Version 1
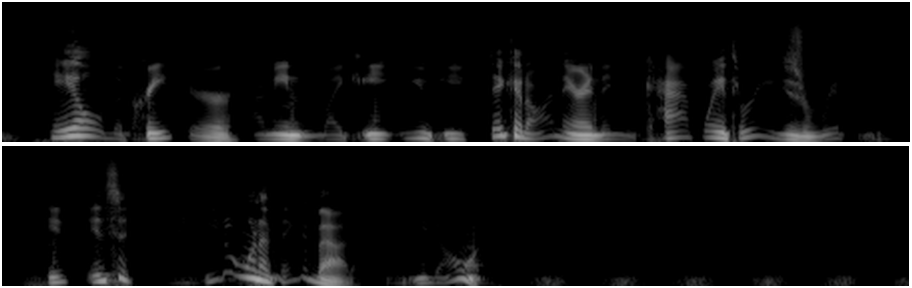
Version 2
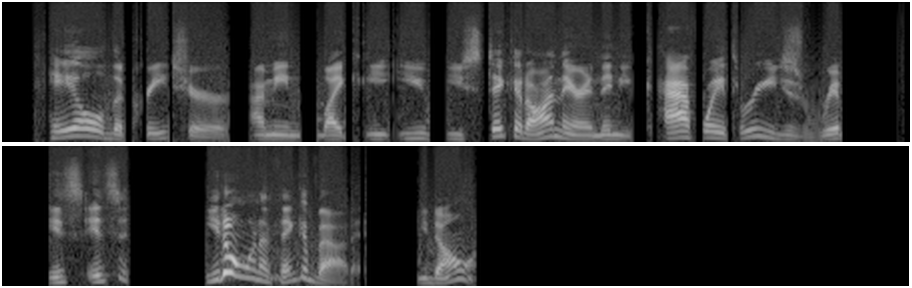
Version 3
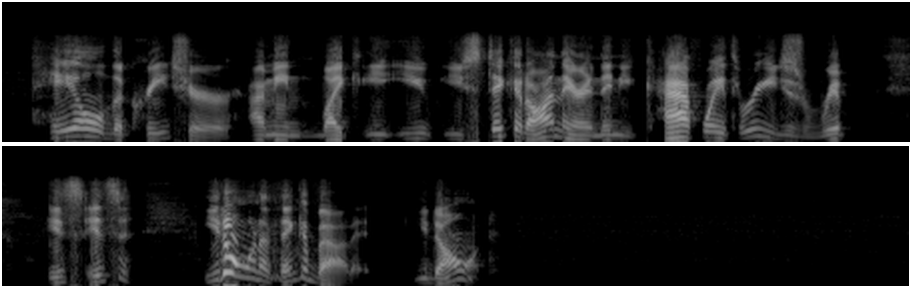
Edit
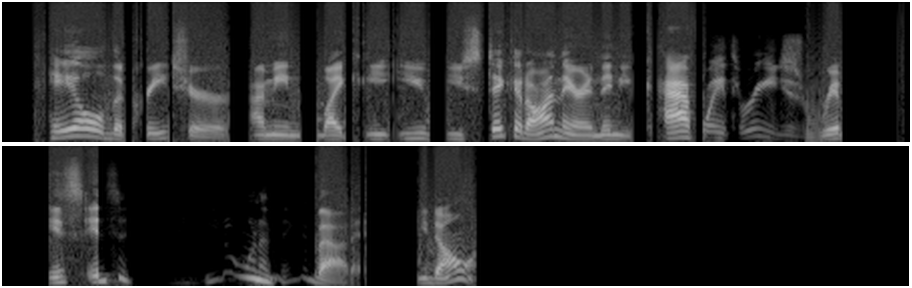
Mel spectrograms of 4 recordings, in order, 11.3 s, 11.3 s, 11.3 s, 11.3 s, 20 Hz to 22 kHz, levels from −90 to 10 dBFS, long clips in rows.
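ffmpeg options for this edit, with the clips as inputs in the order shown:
ffmpeg -i take0.wav -i take1.wav -i take2.wav -filter_complex "[1:a]asplit=3[link_01][link_02][link_03];[link_01]atrim=end=4.392[link_04];[2:a]atrim=start=4.388:end=5.022[link_05];[link_02]atrim=start=5.018:end=6.272[link_06];[0:a]atrim=start=6.268:end=7.632[link_07];[link_03]atrim=start=7.628[link_08];[link_04][link_05]acrossfade=duration=0.004:curve1=hsin:curve2=hsin[link_09];[link_09][link_06]acrossfade=duration=0.004:curve1=hsin:curve2=hsin[link_10];[link_10][link_07]acrossfade=duration=0.004:curve1=hsin:curve2=hsin[link_11];[link_11][link_08]acrossfade=duration=0.004:curve1=hsin:curve2=hsin" out.wav

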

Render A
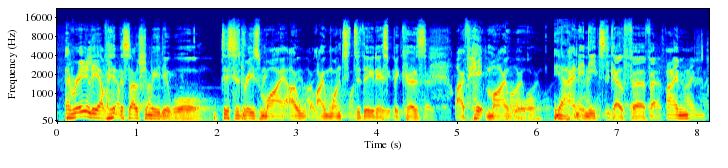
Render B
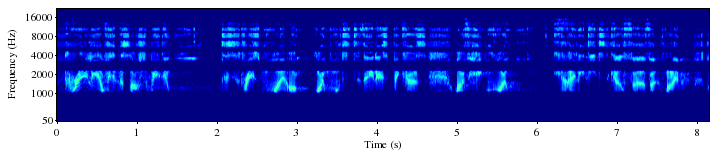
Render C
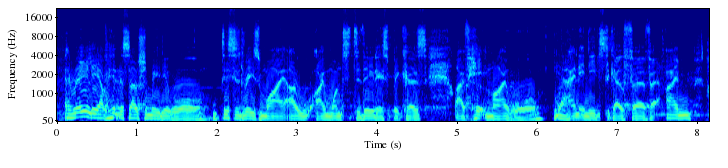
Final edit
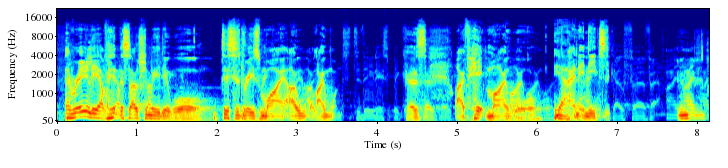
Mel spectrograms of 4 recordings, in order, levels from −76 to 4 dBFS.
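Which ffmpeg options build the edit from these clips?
ffmpeg -i take0.wav -i take1.wav -i take2.wav -filter_complex "[2:a]asplit=2[link_01][link_02];[0:a]asplit=3[link_03][link_04][link_05];[link_03]atrim=end=3.49,asetpts=PTS-STARTPTS[link_06];[link_01]atrim=start=3.33:end=4.49,asetpts=PTS-STARTPTS[link_07];[link_04]atrim=start=4.33:end=6.92,asetpts=PTS-STARTPTS[link_08];[link_02]atrim=start=6.86:end=7.81,asetpts=PTS-STARTPTS[link_09];[link_05]atrim=start=7.75,asetpts=PTS-STARTPTS[link_10];[link_06][link_07]acrossfade=duration=0.16:curve1=tri:curve2=tri[link_11];[link_11][link_08]acrossfade=duration=0.16:curve1=tri:curve2=tri[link_12];[link_12][link_09]acrossfade=duration=0.06:curve1=tri:curve2=tri[link_13];[link_13][link_10]acrossfade=duration=0.06:curve1=tri:curve2=tri" out.wav

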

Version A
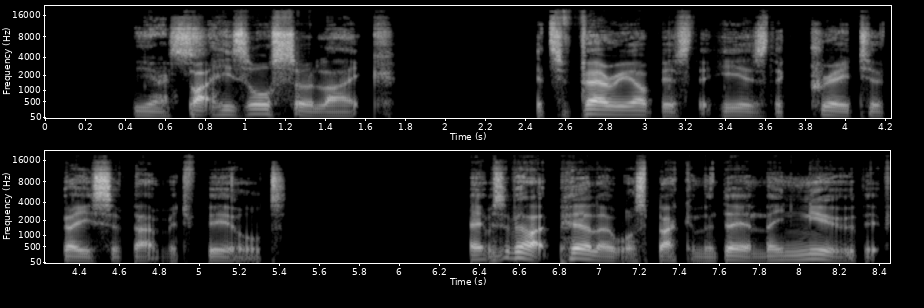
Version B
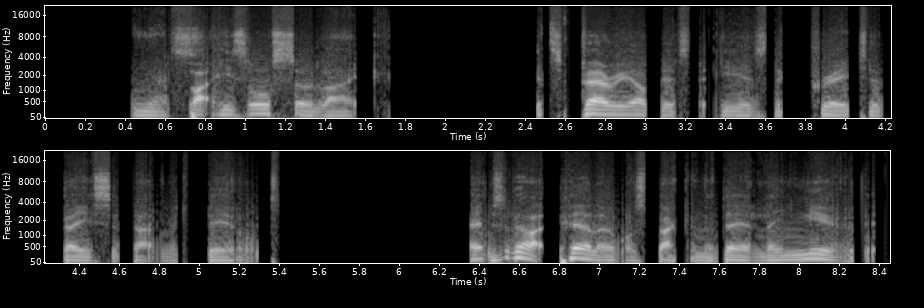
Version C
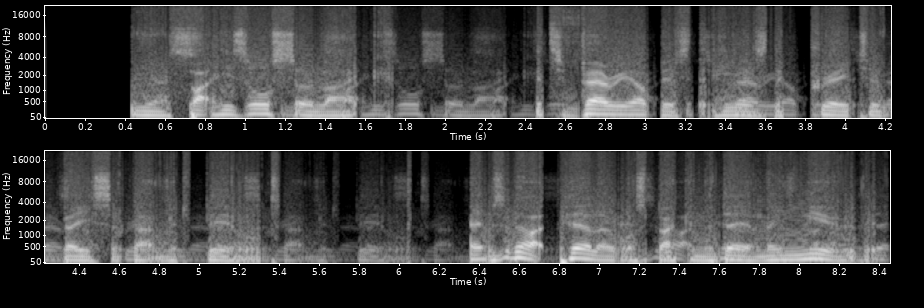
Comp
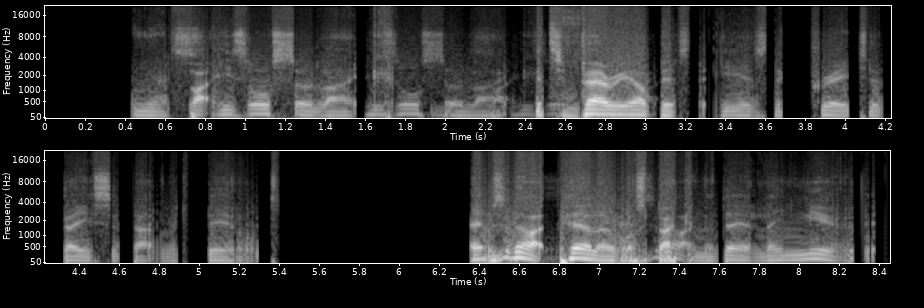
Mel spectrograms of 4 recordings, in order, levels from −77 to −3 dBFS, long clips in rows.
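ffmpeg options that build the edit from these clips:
ffmpeg -i take0.wav -i take1.wav -i take2.wav -filter_complex "[2:a]asplit=2[link_01][link_02];[1:a]asplit=3[link_03][link_04][link_05];[link_03]atrim=end=1.62[link_06];[link_01]atrim=start=1.6:end=3.14[link_07];[link_04]atrim=start=3.12:end=6.372[link_08];[link_02]atrim=start=6.368:end=7.462[link_09];[link_05]atrim=start=7.458[link_10];[link_06][link_07]acrossfade=duration=0.02:curve1=tri:curve2=tri[link_11];[link_11][link_08]acrossfade=duration=0.02:curve1=tri:curve2=tri[link_12];[link_12][link_09]acrossfade=duration=0.004:curve1=hsin:curve2=hsin[link_13];[link_13][link_10]acrossfade=duration=0.004:curve1=hsin:curve2=hsin" out.wav

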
